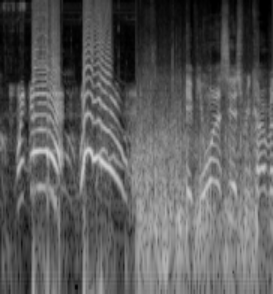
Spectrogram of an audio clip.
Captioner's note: exclaims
